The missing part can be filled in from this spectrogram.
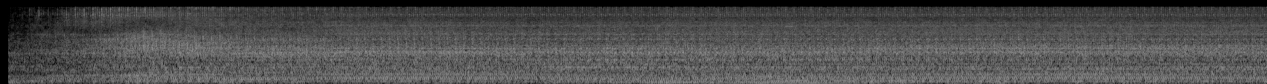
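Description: Steady idle with an even rapid tapping, about four a second, riding over the engine note; a knock of unknown origin.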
